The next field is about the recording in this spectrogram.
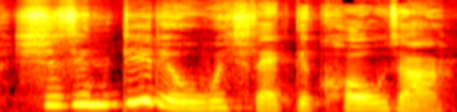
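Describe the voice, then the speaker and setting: A woman storyteller puts on a jealous village gossip woman from a folktale. She has a Nigerian accent and a mocking, scornful delivery. Her pitch swoops about in a lively way. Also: normal speed.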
